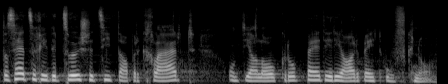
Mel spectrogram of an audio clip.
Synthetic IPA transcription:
d̥ɑshɛtsɪχɪd̪əɾt͡sʋɵʃːət͡sit̪ːɑb̥əɾkχlæːrt | ʊnt̚d̥iɑlɔːɡɾʊpəhɛtɪɾiɑːɾbɛɪtʰufknɔ̰ː

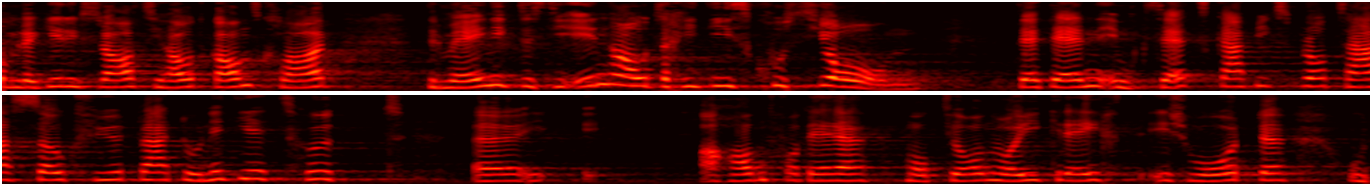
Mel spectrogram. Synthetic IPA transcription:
ɔmɾɛɡiːɾɪksrɑːt̪siɦɑwt̪ɡ̥ɑnt͡skʰlˠɑːɾ | d̥əɾmɛɪnik̚d̥ɑsd̥iʔɪnɦɑwtləχidiskʰusjoːn | d̥ɛd̥ɛnɪmksɛt͡sɡ̥æbikspɾɔt͡sæsːœwkfyːrtʋæːrd̥əʊnɪd̥jɛt͡shɵt | ʔː | ʔɑhɑndtfɔd̪ɛɾəmɔt͡sjoːnʋɔiːkɾɛɪχtɪʃʋɔrd̥əu

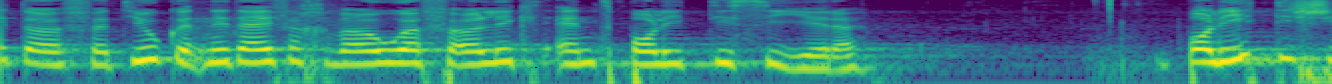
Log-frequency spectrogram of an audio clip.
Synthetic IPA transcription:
dœɾfət̪juɡənʔnɪdɛɪfɑχʋœwəfœlːikɛntpɔlit̪isiəɾə | pɔlitiʃ

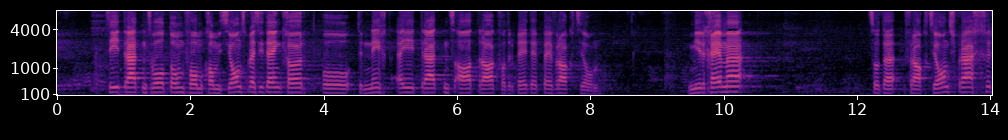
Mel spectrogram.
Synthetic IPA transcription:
t͡siːt̪ɾæt̪ən̩sʋot̪ʊmfɔmkʰɔmisjoːnspɾɛsid̪ɛnt̚kχøːɾtʊd̥ənɪχtɪt̪ɾæt̪ən̩sɑːt̪ɾɑːkfɔdəɾbeːdeːpʰeːfɾɑkʰt͡sjoːn | mɪːɾχɛmə | t͡sʊd̪əfɾɑkt͡sjoːnsʃpɾæχəɾ

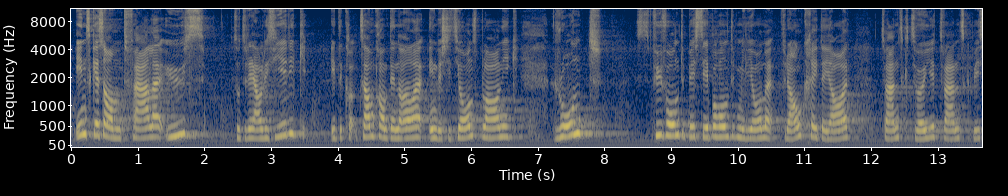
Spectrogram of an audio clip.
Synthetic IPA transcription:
ɪnskesɑmtfæːləʔyːs | t͡sʊd̪əreɑlisiəɾiɡ | ɪd̪əsɑmkʰχɑnt̪onɑːləɪnvɛʃtit͡sjoːnsplɑːnik | rʊnd | fyːfhʊnd̪ət̚b̥ɪsːɪbəɦʊnd̪ətmiljoːnəfɾɑŋkχəid̥əjɑːɾ | t͡svænt͡skt͡sʋœʏət͡svænt͡skb̥ɪs

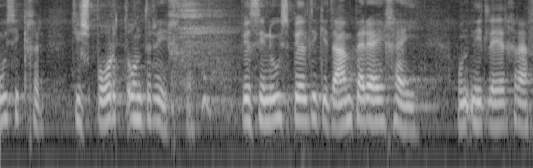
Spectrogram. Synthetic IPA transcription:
uːsikχəɾ | d̥iʃpɔrtʰʊntərːɪχtəʋɪlsiənuːsb̥ɪldɪɡidæmbɛɾɛɪχɦɛɪ | ʊnʔnɪdleːɾχɾæf

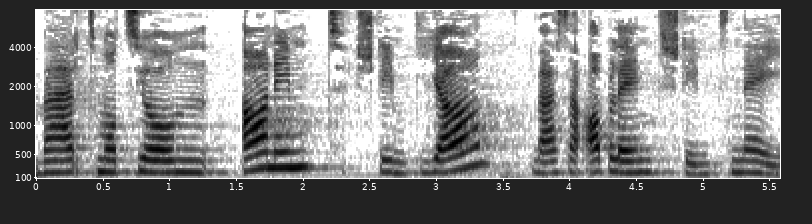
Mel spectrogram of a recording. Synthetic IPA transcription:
væːɾtmot͡sjoːnʔɑːnɪmtʃtɪmtjɑːvæːɾsəʔɑblɛntʃtɪmtnɛɪ

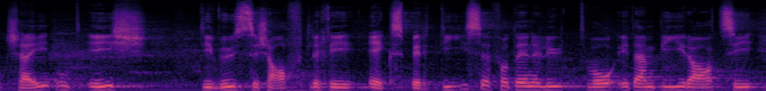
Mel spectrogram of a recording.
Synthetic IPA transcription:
ntʃæɪd̥n̩dɪʃ | d̥iʋʏsəʃɑftlɪχiɛkspɛrtiːsəfɔdɛnəlytʋoʔɪd̥ɛmbiːɾɑːtsiː

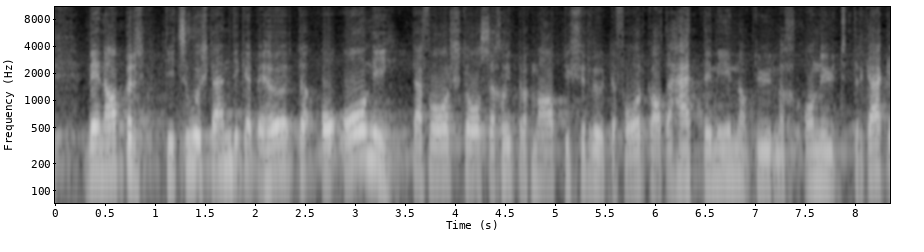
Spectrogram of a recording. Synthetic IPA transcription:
ʋɛnɑb̥əɾd̥it͡suəʃtændɪɡəbehøːrd̥əoʔoːnid̥æfɔːrʃtoːsəχliprɑɡ̥mɑːt̪ɪʃəɾʋʏːɾd̥əfɔːrɡɑːd̥ɑɦɛt̪əmiːɾnɑt̪yːɾləχonyːtd̥əɾɡ̥æɡə

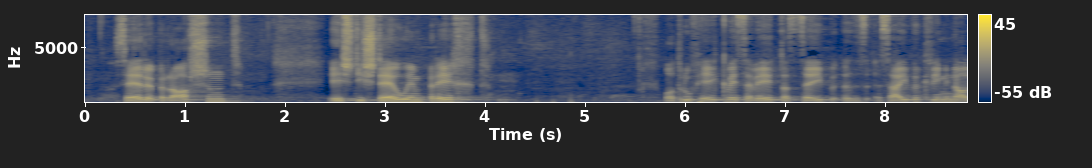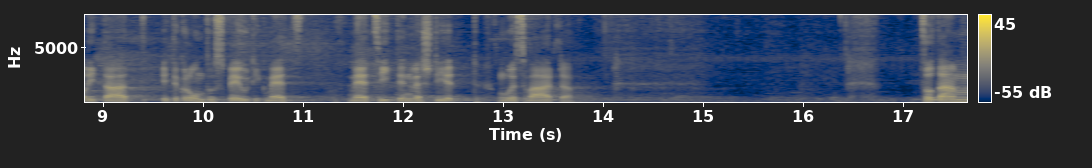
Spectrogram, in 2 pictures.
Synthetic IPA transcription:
seːɾøbəɾɑʃənt | ɪʃd̥iʃtɛlɪmpɾɪχt | vodɾuːfhɪːkʋɪsəvɪt̚d̥ɑs | sæɪbəɾkʰɾiminɑlitæːtɪd̥əɡ̥ɾʊndusb̥ɪldɪɡ | meːt͡sitɪnvɛʃtiətmuəsʋæːɾd̥ə | t͡sudɛm

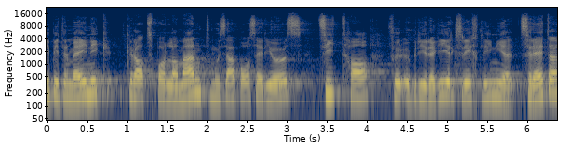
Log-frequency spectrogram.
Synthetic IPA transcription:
ɪbɪdəɾmɛɪnɪɡɡ̥ɾɑtpɑɾlɑmæntmuəsæbosɛɾiøːs | t͡sithɑːfʏɾʏbəɾd̥iɾɛɡiəɾiksɾɪχtliniət͡sɾɛdə

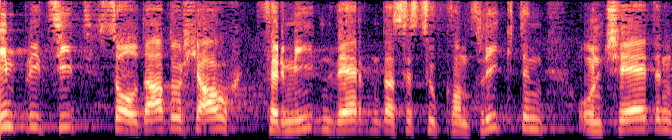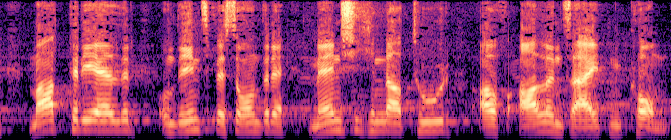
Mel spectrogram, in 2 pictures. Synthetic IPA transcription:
ɪmplit͡siːt | z̥ɔldadʊɾçaʊxfɛʁmiːdn̩veːɐdn̩dasɛst͡sukʰɔnflɪktənʔʊntʃɛːdən̩ | matɛʁiɛləʔʊndɪnsb̥ezɔndəʁə | mɛnʃlɪçənatʰuːʁʔa̰ʊfʔalənzaɪtn̩kʰɔmt

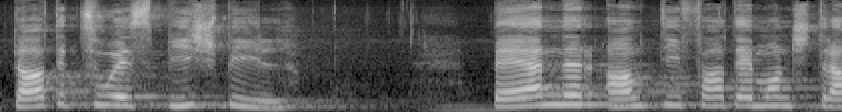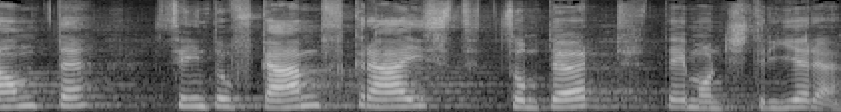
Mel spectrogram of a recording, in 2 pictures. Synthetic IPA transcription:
d̥ɑːd̥ət͡suːəəsb̥iːʃpiːl | b̥ɛɾnəɾʔɑntifɑdɛmɔnʃtɾɑntə | sɪndufɡ̥amfkraɪstt͡sʊmd̥œɾtd̥ɛmɔnʃtɾiːəɾə̰

